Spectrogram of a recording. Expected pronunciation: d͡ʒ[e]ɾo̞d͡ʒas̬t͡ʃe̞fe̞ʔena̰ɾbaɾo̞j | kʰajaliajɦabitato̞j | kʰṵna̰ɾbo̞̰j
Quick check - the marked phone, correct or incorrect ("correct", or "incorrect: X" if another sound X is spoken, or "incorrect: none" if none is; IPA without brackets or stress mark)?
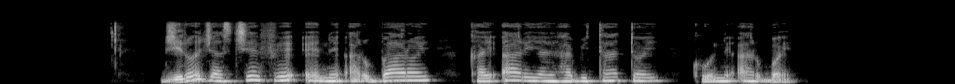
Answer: incorrect: i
